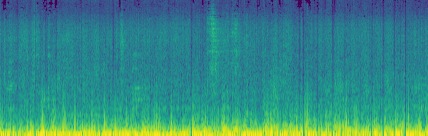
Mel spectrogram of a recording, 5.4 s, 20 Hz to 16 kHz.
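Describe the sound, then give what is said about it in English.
Wind on the planet Mars, blowing at 10 to 15 mph, makes a loud, low, bassy rumble that stays steady and unbroken throughout, with no other sounds. “But would you like to hear what the winds on Mars sound like? Okay. This is not a joke. I'm going to have to really turn this up, though, because you can just barely hear it. But these are sounds. Wind blowing between 10 and 15 miles an hour.”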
